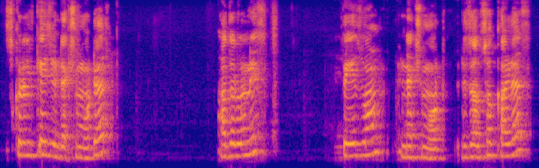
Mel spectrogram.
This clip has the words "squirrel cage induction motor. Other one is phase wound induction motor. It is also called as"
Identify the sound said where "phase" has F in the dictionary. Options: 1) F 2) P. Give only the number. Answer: 2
